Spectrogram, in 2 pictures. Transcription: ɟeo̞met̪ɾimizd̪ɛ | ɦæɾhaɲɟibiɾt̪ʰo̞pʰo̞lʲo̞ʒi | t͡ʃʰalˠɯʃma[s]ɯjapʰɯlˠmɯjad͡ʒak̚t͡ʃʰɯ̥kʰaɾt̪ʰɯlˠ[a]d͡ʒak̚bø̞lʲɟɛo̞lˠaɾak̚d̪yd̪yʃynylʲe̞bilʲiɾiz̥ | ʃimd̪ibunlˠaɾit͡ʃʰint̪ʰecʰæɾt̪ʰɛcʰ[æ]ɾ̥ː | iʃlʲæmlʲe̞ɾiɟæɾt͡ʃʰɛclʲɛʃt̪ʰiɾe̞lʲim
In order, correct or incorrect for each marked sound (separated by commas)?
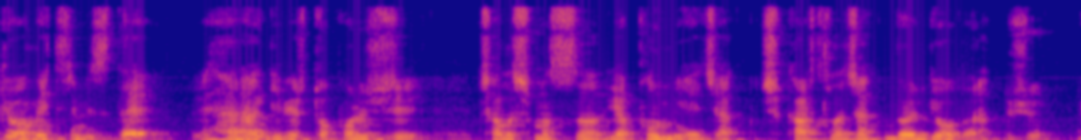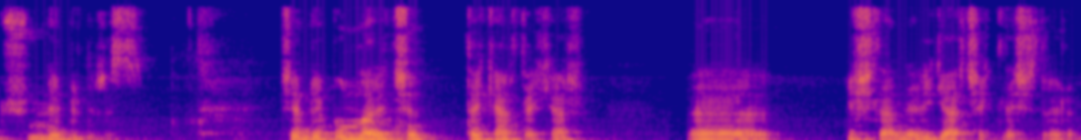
correct, correct, correct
